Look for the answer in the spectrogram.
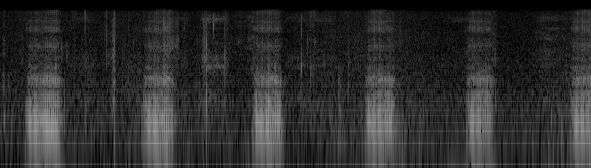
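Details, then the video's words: Hubi, a pug, snores extremely loudly indoors while being teased: deep, rasping snores recur about every two seconds, each a rough, buzzy breath, with faint clicks and rustles between them. "Extrem laut schnarchender Mops wird geärgert"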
